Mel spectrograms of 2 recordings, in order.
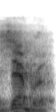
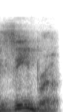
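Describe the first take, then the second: First: Zebra is said in the South African way. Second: Zebra is said in the usual American way. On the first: The speaker calls it right. "I said zebra because my good friend, comedian Trevor Noah from South Africa, told me the proper way" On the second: The speaker calls it wrong. "I didn't say zebra"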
